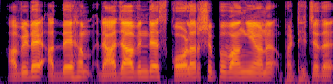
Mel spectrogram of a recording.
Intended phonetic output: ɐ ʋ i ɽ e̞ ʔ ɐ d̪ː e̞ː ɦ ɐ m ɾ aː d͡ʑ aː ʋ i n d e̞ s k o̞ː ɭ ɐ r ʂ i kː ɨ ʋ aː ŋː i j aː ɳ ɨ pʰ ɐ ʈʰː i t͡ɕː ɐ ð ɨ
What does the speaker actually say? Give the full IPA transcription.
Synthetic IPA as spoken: ɐ ʋ i ɽ e̞ ʔ ɐ d̪ː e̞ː ɦ ɐ m ɾ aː d͡ʑ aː ʋ i n d e̞ s k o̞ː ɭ ɐ r ʂ i pː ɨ ʋ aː ŋː i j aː ɳ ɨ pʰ ɐ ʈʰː i t͡ɕː ɐ ð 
